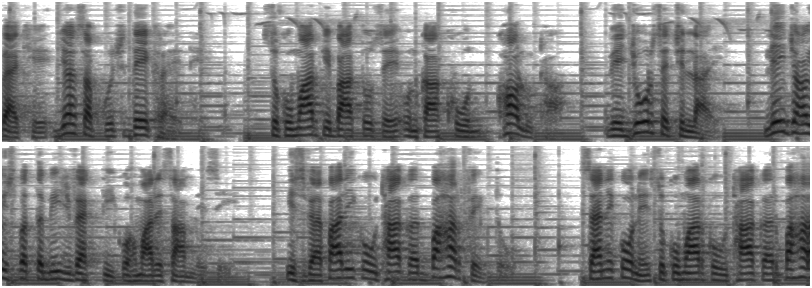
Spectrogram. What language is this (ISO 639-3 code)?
hin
